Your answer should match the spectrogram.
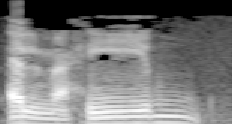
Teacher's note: الميم والحاء والياء رقيقة والضاد مستطالة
